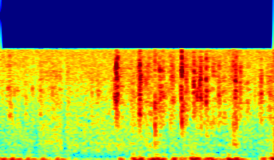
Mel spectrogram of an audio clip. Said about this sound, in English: I'm just typing to my coworker now, because I was also asking about your ticket that was open or like things.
